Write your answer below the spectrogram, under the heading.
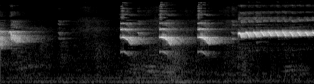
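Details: Horsfield's bush lark in full-voiced song packed with varied fill-in phrases: short falling high notes, three sharp descending phrases, then a fast even trill pulsing about ten times.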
